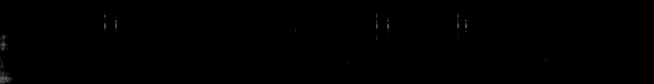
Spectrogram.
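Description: A few faint, sharp clicks, several in quick pairs, from clicking on the computer to advance the lecture slides.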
